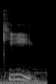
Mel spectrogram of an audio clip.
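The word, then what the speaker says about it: quay: picked it up yeah did you know that it is not actually pronounced qu it is key really yeah oh it is a stupid word q a y and it is pronounced key stupid word it is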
